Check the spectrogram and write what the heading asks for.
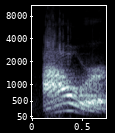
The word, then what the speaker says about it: hour: rioman Beleza então Hauer hour é uma palavra que escreve com h temos H mas não se pronuncia esse h o h é mudo Isso é uma exceção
